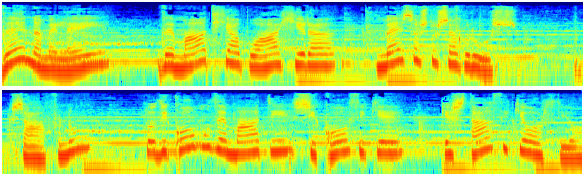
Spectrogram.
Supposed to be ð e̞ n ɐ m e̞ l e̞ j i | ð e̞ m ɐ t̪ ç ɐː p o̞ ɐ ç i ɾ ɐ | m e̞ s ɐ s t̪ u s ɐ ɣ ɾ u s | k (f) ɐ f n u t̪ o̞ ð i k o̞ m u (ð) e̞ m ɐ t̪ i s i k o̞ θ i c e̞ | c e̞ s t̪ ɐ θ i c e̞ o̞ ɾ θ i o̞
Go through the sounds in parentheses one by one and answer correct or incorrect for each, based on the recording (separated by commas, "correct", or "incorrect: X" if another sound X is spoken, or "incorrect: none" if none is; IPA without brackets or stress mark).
incorrect: s, correct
